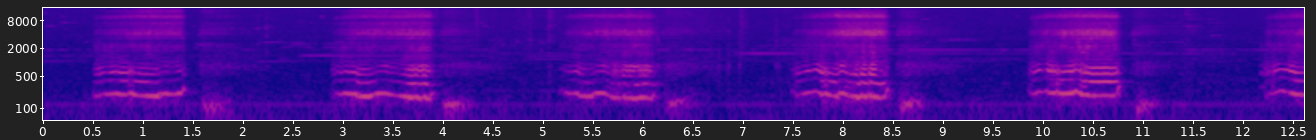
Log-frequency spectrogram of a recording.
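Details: Regular loud snoring in a bulldog, about 26 breaths a minute, with whistling, wavering inhaled tones and short snorting exhales.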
